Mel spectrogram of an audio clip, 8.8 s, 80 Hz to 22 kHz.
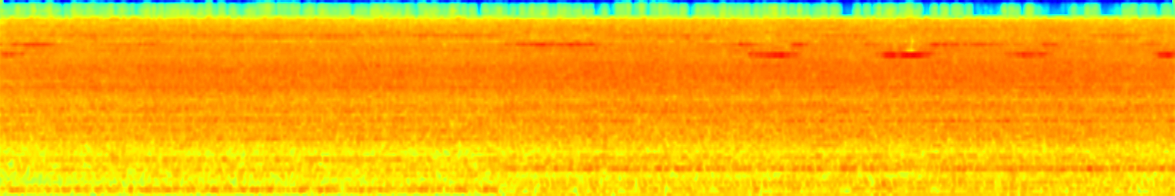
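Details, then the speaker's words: Kia Ceed GT cold start after sitting about 12 hours, with four new coil packs fitted: fast idle with an uneven, stumbling beat of about two lumpy pulses a second. Still misfiring cold; cause unknown. "it is still Mis faring a well that hasn't worked and honestly I don't have a clue what else it could be"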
